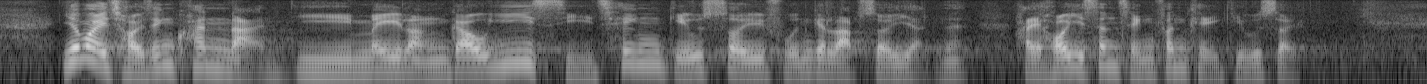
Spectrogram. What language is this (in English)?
Cantonese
